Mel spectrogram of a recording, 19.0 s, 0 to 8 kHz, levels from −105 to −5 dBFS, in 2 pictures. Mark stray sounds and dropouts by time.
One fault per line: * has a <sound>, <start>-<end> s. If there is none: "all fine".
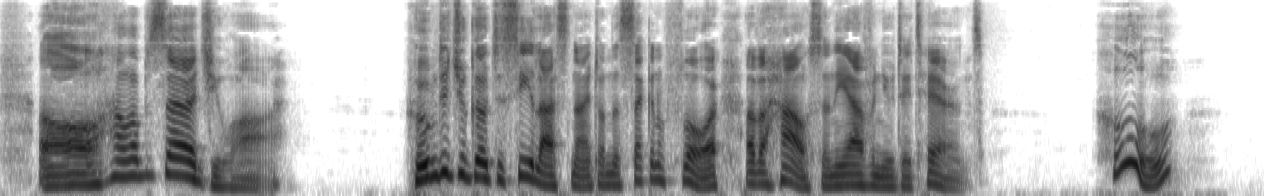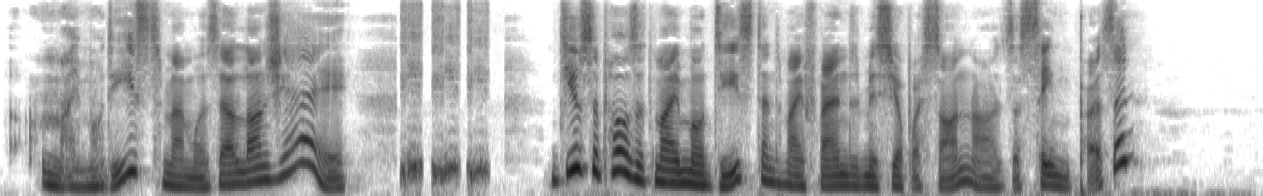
* has a laugh, 12.5-13.2 s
